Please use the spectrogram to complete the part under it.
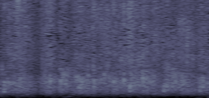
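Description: Studio audience applauding during a Georgian televised comedy contest show, a steady, dense clapping that fills the whole moment with no speech over it.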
